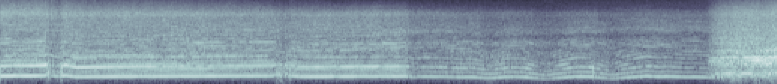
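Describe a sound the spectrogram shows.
A racing car engine screams at high revs, shifting gears, then fades as the car climbs away.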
